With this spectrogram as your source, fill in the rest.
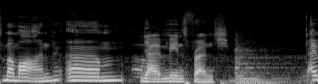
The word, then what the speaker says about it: maman: Well, it rhymes with my mom. It's maman.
